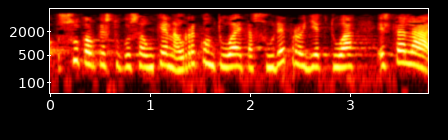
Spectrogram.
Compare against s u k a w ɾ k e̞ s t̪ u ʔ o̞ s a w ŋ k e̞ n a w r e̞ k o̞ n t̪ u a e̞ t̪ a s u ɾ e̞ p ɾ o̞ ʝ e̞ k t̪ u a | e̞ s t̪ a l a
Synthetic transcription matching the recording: s u k a w ɾ k e̞ s t̪ u k o̞ s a w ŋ k e̞ n a w r e̞ k o̞ n t̪ u a e̞ t̪ a s u ɾ e̞ p ɾ o̞ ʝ e̞ k t̪ u a | e̞ s t̪ a l a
